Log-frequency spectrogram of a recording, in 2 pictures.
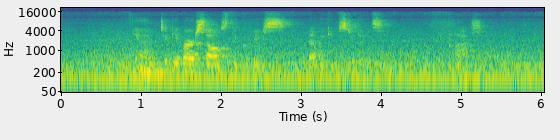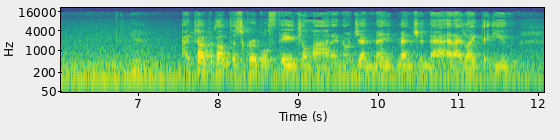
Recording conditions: busy venue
